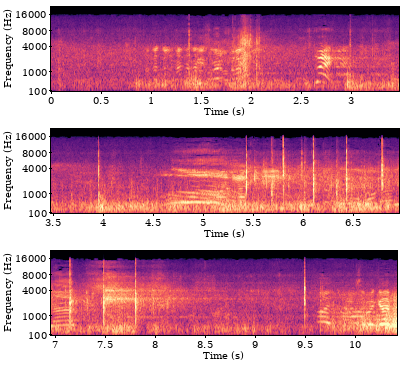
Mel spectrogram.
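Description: Footballers shouting short calls to each other across an outdoor pitch. In the middle seconds there is a quick run of sharp knocks, about three a second, and one more near the end.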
